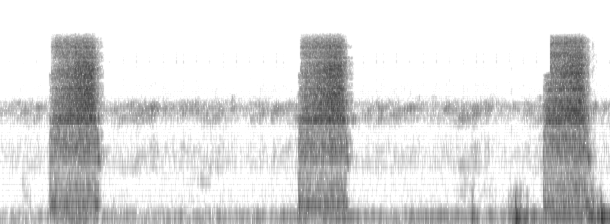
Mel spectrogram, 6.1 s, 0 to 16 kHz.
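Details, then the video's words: Owlets awaiting food in Owl Box C, 6:28 pm on 3/2/24, begging: three rough, noisy hissing screeches spaced about two and a half seconds apart, with a few faint scratches and a steady hum behind. "Owlets Waiting For A Food Delivery"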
